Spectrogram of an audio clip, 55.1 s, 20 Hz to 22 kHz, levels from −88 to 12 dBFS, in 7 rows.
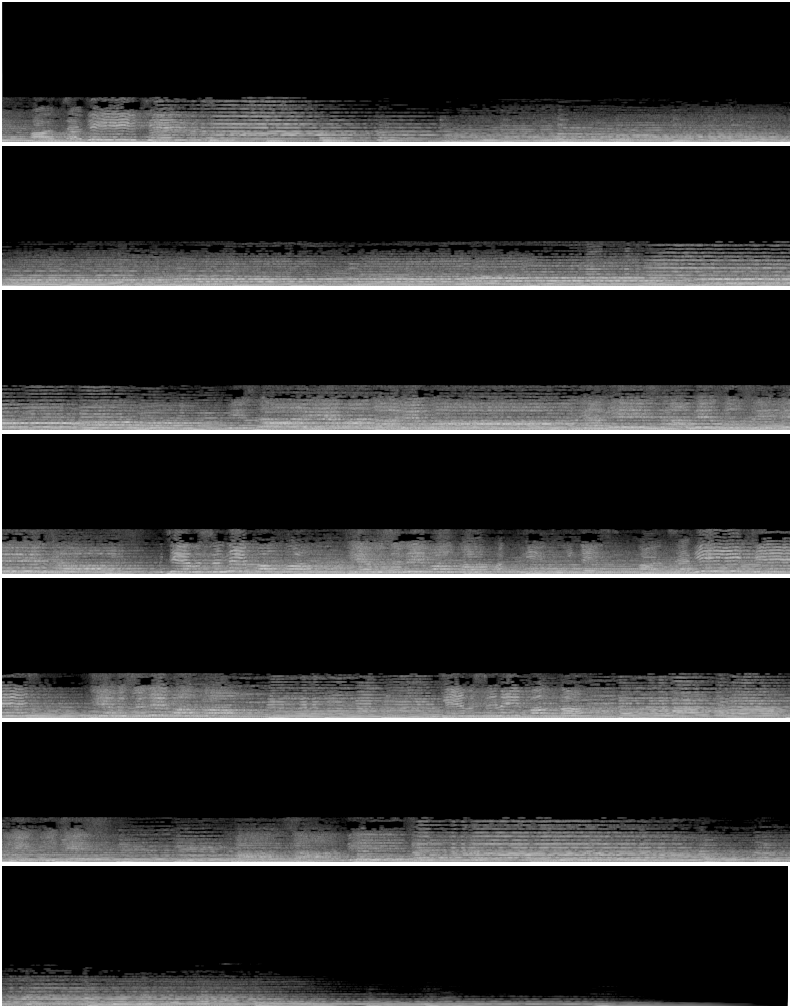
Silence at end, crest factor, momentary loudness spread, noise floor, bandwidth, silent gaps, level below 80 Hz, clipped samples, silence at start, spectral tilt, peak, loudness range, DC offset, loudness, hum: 1.25 s; 14 dB; 8 LU; -72 dBFS; 7.4 kHz; none; -32 dBFS; under 0.1%; 0 s; -6.5 dB/octave; -4 dBFS; 6 LU; under 0.1%; -18 LUFS; none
